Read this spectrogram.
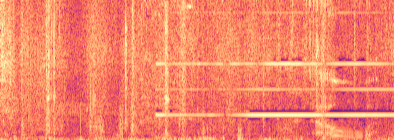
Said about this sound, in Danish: Øj, den ruller. Bilen ruller. Stop bilen på søren der.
